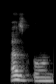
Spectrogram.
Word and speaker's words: Usborne: So the pronunciation is us as in buzz. Usborne Books.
